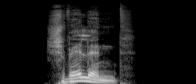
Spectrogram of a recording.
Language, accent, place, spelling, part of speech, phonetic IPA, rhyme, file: German, Germany, Berlin, schwellend, verb, [ˈʃvɛlənt], -ɛlənt, De-schwellend.ogg
- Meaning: present participle of schwellen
